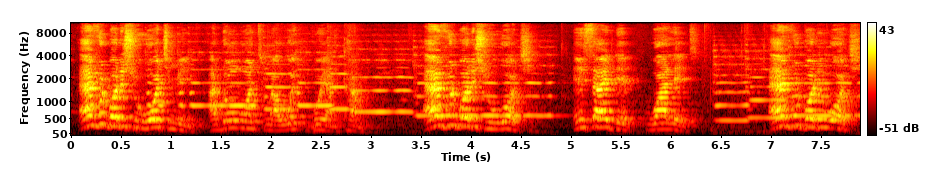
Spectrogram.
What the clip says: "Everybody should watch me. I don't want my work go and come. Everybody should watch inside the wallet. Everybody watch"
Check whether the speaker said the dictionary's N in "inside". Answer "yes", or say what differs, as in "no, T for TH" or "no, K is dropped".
yes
